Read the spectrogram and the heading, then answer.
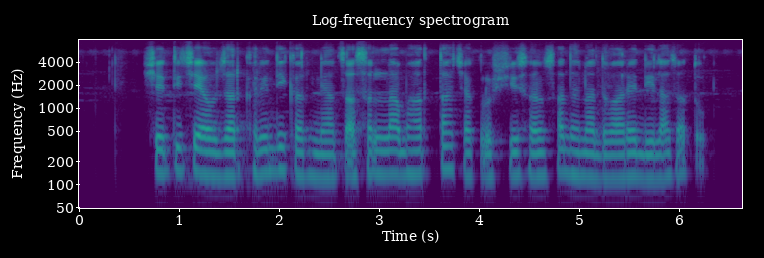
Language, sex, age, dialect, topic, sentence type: Marathi, male, 18-24, Northern Konkan, agriculture, statement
